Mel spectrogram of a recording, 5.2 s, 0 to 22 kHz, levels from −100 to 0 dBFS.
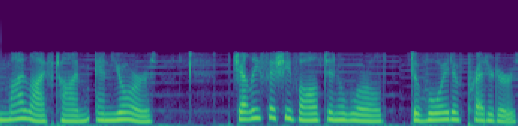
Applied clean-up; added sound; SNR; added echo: neural separator model SepFormer WHAM!.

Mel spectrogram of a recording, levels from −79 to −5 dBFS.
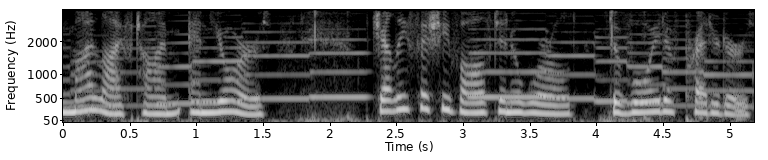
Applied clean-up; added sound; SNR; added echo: none; Scissors + Wind instrument, woodwind instrument; 11 dB; none.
